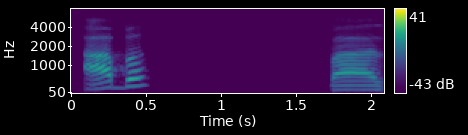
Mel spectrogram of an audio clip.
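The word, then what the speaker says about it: أبّا: তাহলে বাকে কেমন ভাবে পড়তে হবে? দুবার পড়তে হবে। হামজা বা জবার আব বা জবার বা আব্বা।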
